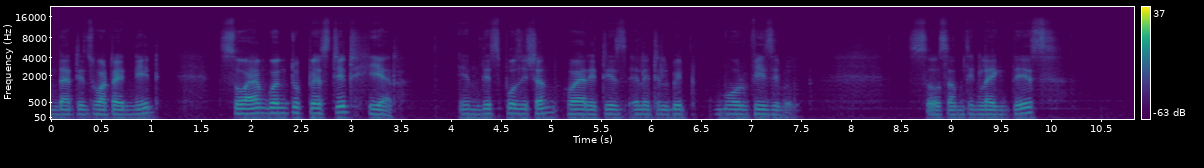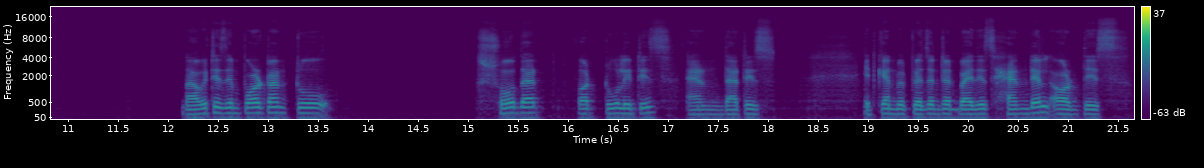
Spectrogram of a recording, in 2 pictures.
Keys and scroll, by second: 15.8 ctrl+alt+r, 17.8 shift+Right, 18.0 shift+Right, 18.2 shift+Right.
